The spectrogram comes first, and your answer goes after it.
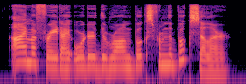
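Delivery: plain reading voice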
